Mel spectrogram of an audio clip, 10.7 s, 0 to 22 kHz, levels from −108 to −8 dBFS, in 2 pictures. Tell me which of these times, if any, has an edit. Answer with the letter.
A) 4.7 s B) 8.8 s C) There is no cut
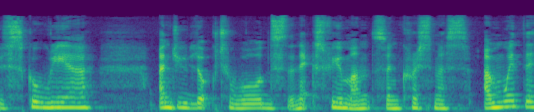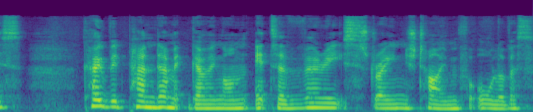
B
